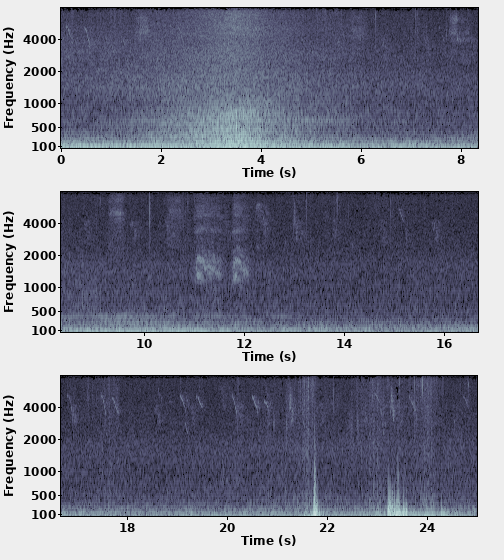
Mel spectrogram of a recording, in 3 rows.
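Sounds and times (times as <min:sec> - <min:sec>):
harsh bird calls: 0:09.3 - 0:12.5.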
